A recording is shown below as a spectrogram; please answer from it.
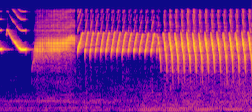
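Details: Belgian canary in song, opening with a falling whistled note, then a buzzy sustained tone and rapid high repeated trills that quicken in rhythm toward the end.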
